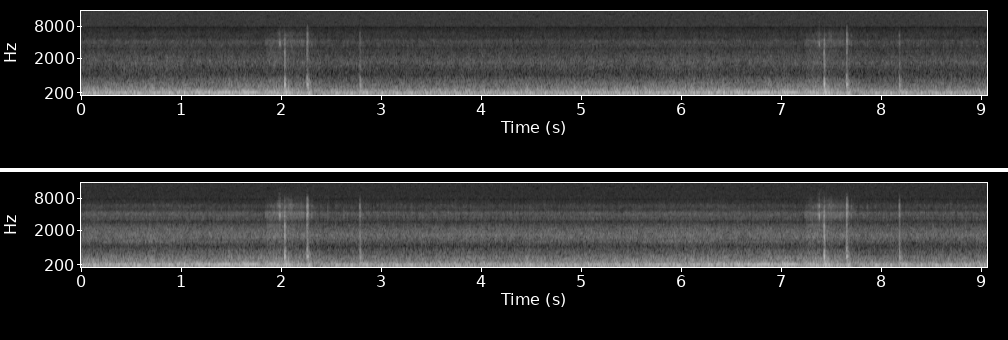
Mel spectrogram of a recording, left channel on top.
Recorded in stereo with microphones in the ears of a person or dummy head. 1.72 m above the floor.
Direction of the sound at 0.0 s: 60° right (ahead or behind).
